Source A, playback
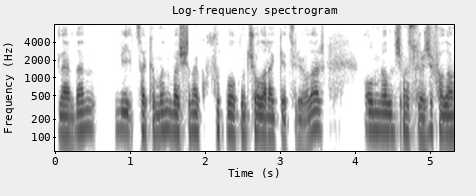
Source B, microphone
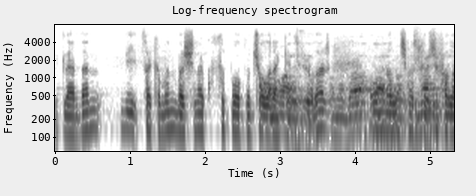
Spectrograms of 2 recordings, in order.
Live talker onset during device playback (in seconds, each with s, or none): 2.7 s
